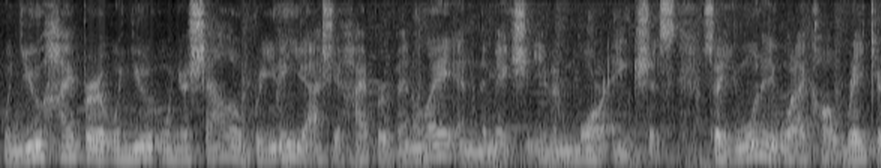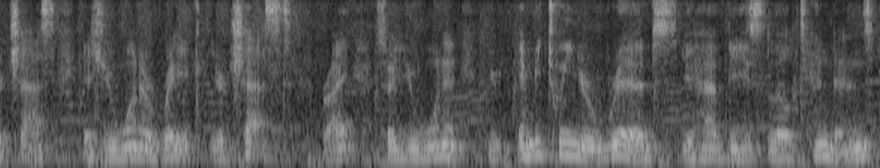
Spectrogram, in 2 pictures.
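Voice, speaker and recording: A man's voice: mid-range voice, normal speed, few pauses, soft background music. A man from Taiwan who works as an acupuncturist, giving casual, conversational health tips and often checking in with short tag questions. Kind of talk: casual instructional talk to camera.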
